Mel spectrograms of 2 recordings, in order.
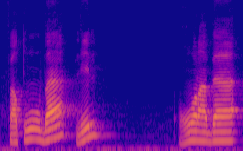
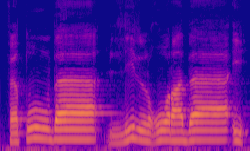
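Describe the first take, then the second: First: Ghuraba said without the final vowel when stopping; pausal form. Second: Fatouba lil ghuraba'i with the long a of Fatouba drawn out, slow; lengthened vowel. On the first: Teacher shows how to stop on ghuraba, final vowel dropped. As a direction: drop the last vowel: ghuraba, not ghuraba'i. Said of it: "Si je m'arrête". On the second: Teacher shows the long vowel to the students, slowly. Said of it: "La prolongation". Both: Shown as a demonstration.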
